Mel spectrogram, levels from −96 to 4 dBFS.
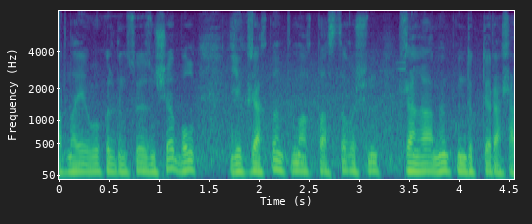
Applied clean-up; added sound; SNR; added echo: none; none; none; none.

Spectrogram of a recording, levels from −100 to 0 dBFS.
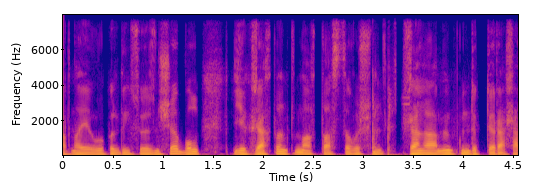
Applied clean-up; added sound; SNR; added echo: neural diffusion model UNIVERSE++.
